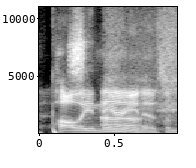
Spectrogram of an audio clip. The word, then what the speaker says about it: Apollinarianism: And then I'm going to try to pronounce this, Apollinarianism. – Yeah, Apollinarianism.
